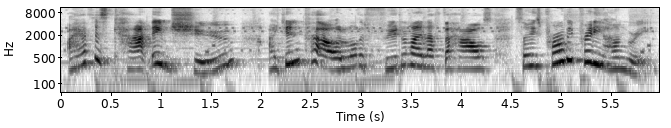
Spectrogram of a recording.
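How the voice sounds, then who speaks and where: A woman voicing a laid-back young male celebrity who talks in a slow, easygoing drawl. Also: high voice, lively intonation, fairly bright tone, soft background music. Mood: lazy.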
